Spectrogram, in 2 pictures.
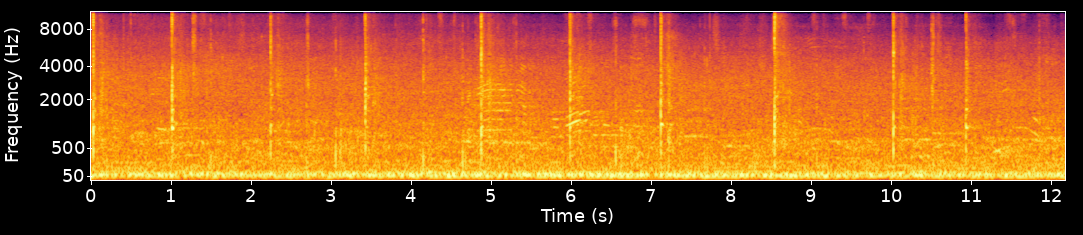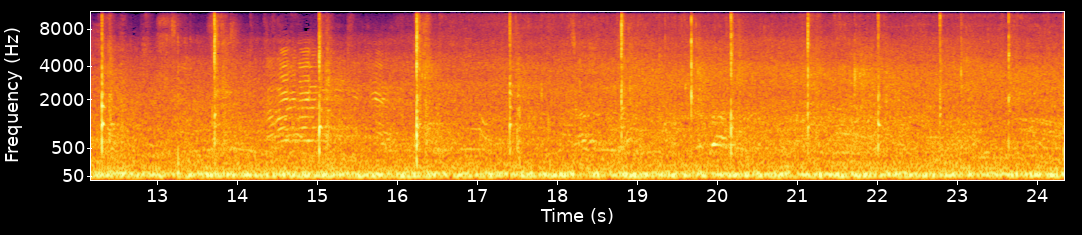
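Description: Rackets hit a shuttlecock back and forth with sharp pops.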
